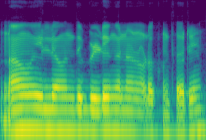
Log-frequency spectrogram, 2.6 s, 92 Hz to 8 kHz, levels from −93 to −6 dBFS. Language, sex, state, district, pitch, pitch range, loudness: Kannada, male, Karnataka, Belgaum, 120 Hz, 115-125 Hz, -15 LUFS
